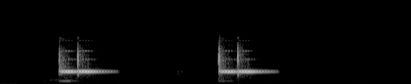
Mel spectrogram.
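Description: Two short, steady electronic beeps about a second and a half apart, each lasting about half a second, with a sharp click inside each.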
